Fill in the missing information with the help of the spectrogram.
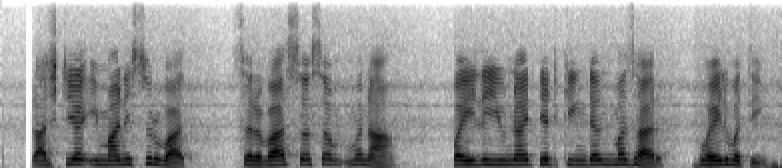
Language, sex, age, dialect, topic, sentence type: Marathi, female, 18-24, Northern Konkan, banking, statement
